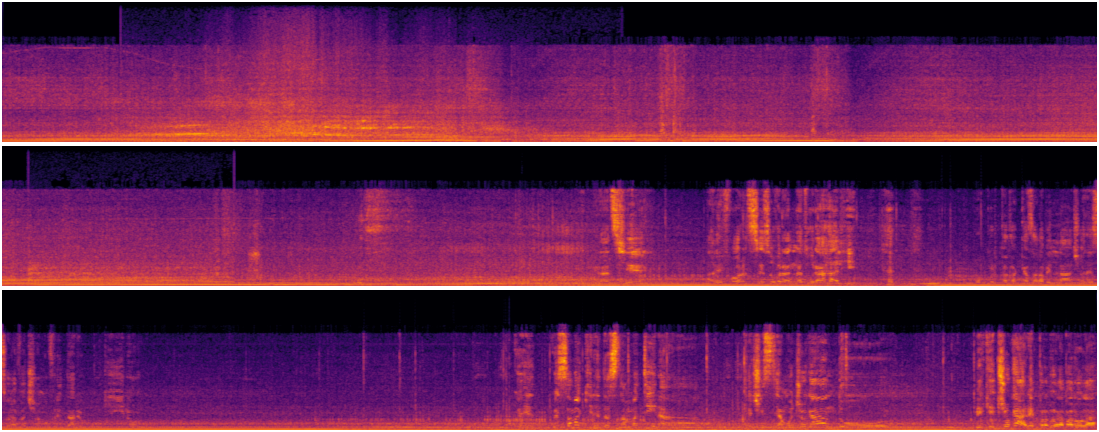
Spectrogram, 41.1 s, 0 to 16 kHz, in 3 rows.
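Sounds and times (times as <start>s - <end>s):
car engine revving hard: 0.0s - 21.6s.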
